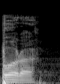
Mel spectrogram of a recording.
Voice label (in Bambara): "bɔra", Bambara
